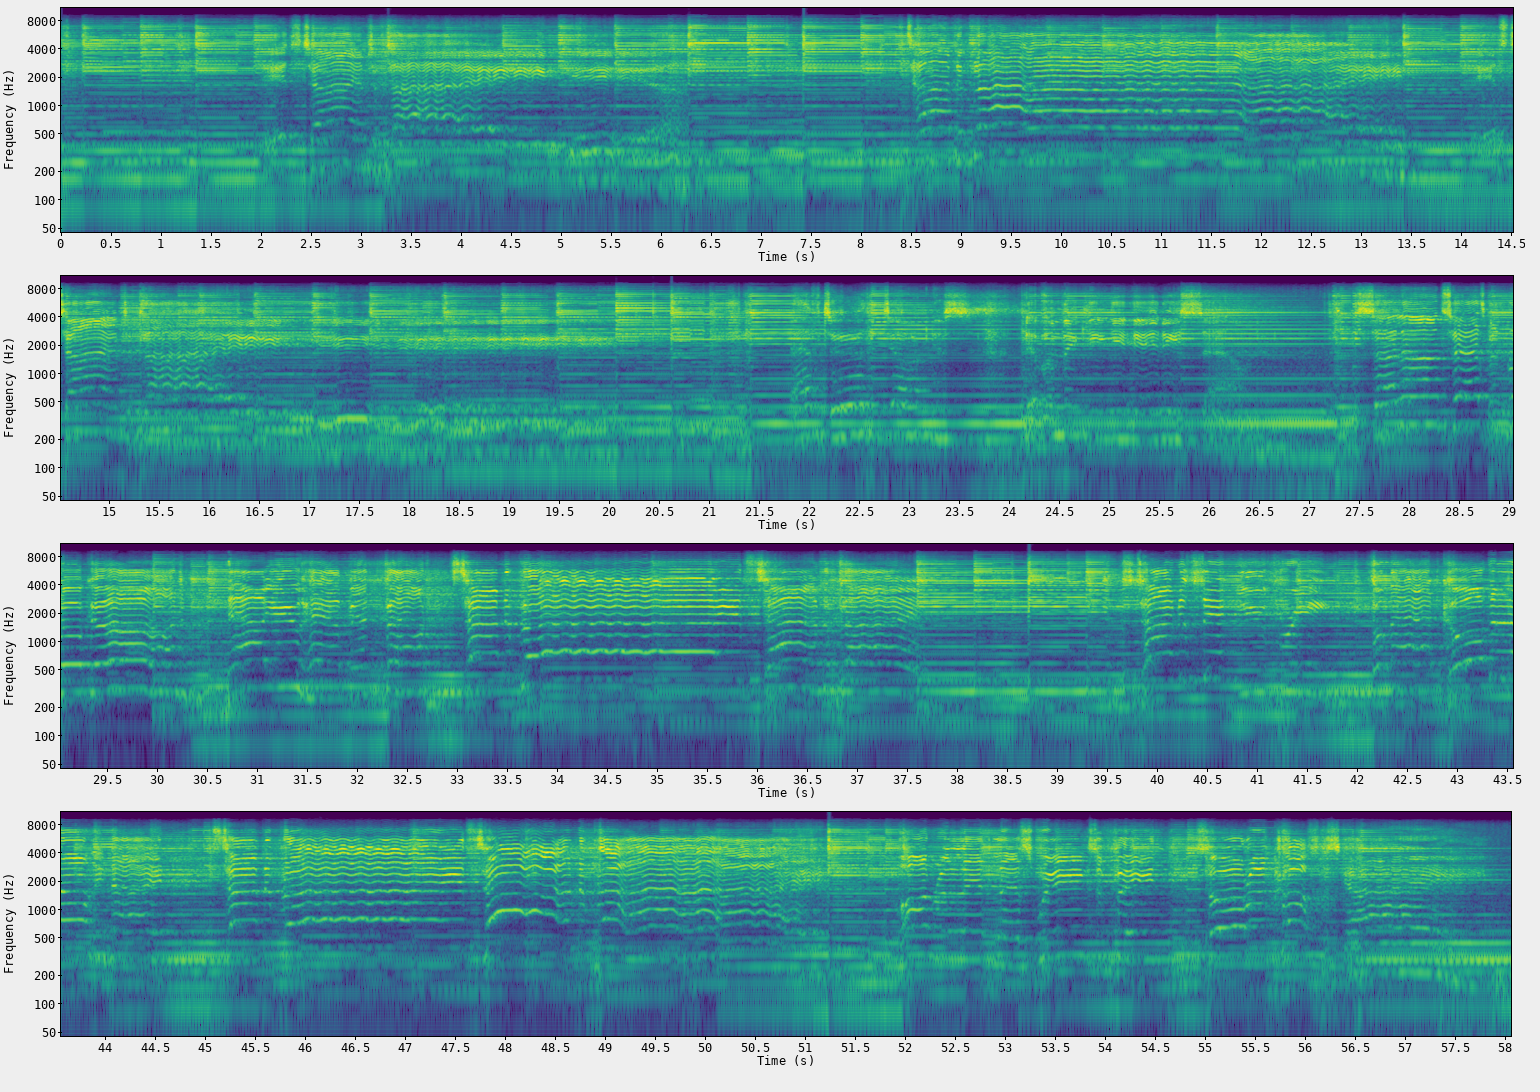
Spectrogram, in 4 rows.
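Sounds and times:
strummed acoustic guitar: 0.0s - 58.0s
man singing with vibrato: 1.0s - 58.0s.

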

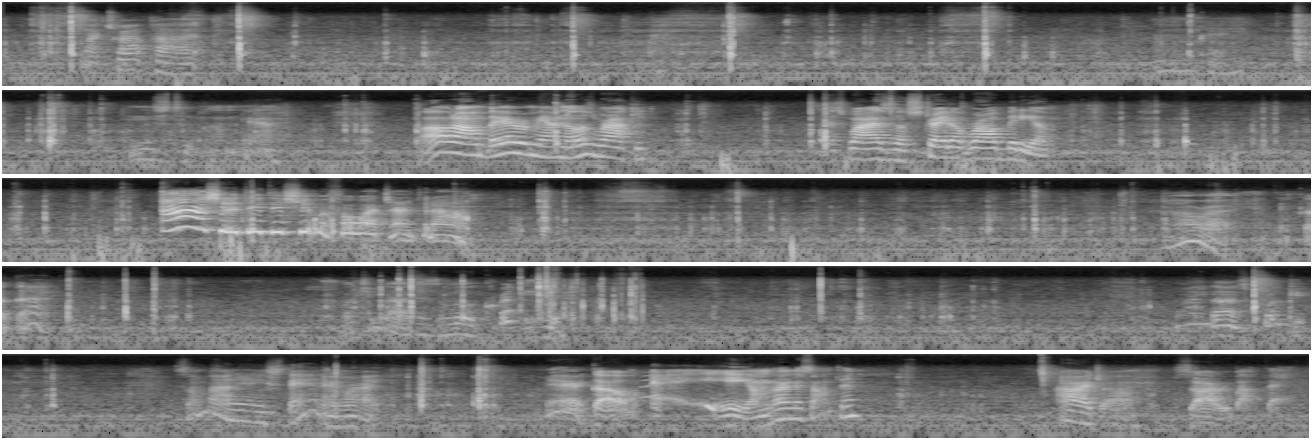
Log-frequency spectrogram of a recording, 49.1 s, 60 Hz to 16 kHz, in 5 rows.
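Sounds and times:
low steady hum: 0.0s - 49.0s.

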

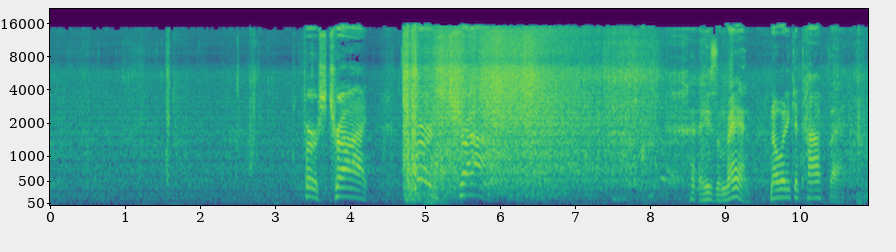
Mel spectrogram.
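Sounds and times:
outdoor river background noise: 0.0s - 10.9s.

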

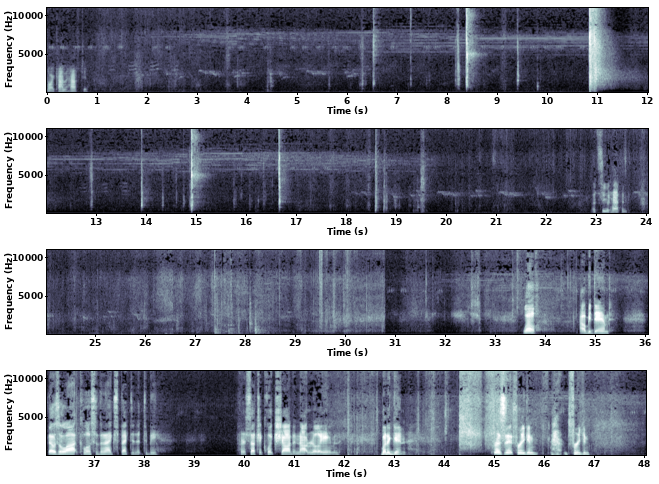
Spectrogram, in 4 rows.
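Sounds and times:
crickets chirping: 0.0s - 48.0s
rifle shot with echo: 10.8s - 11.6s.

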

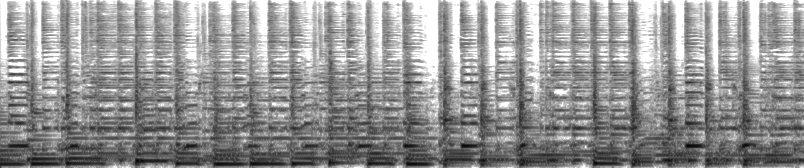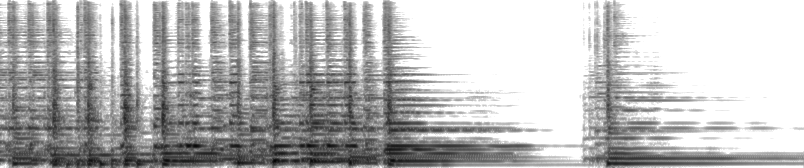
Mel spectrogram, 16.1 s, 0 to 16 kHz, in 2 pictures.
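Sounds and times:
plucked guitars playing: 0.0s - 16.0s.

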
